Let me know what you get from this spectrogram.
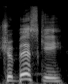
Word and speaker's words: Trubisky: And on top of it all, Mitch Trubisky, and not a moment too soon, Wes, is going to be back on the field for the Bears.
